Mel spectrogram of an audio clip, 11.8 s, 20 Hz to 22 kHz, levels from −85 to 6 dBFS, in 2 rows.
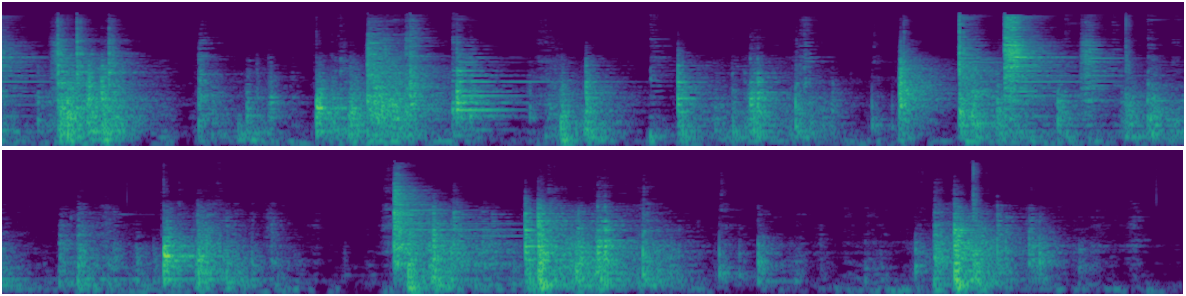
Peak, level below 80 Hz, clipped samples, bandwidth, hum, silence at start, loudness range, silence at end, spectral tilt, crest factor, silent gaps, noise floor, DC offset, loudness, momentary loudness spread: -2 dBFS; -56 dBFS; under 0.1%; 16 kHz; none; 0 s; 2 LU; 0.3 s; -2 dB/octave; 24 dB; none; -54 dBFS; under 0.1%; -23 LUFS; 19 LU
